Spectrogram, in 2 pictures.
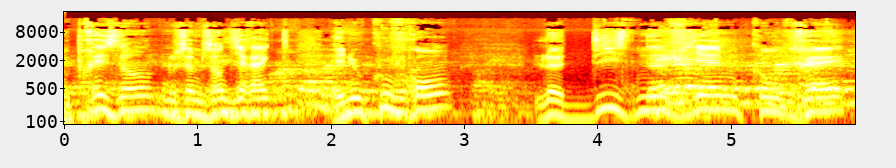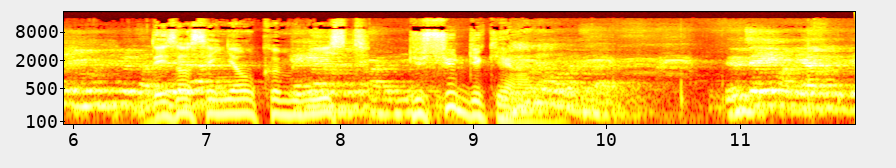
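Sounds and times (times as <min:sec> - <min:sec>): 
low murmur: 0:00.0 - 0:11.8
speech: 0:00.2 - 0:09.9, 0:10.9 - 0:11.8
crow cawing: 0:08.9 - 0:10.9.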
